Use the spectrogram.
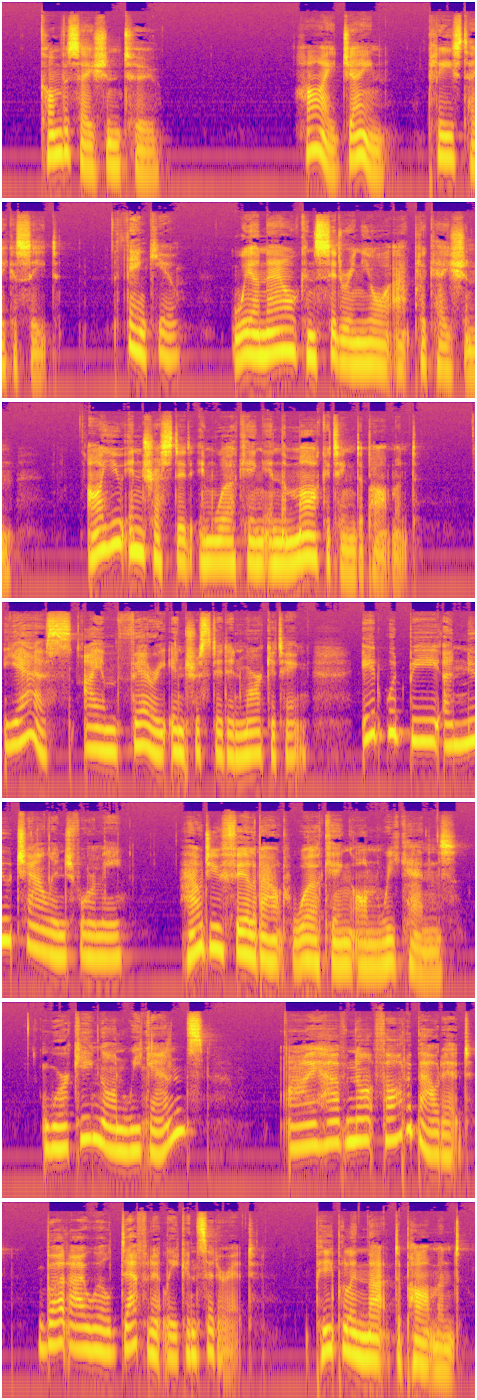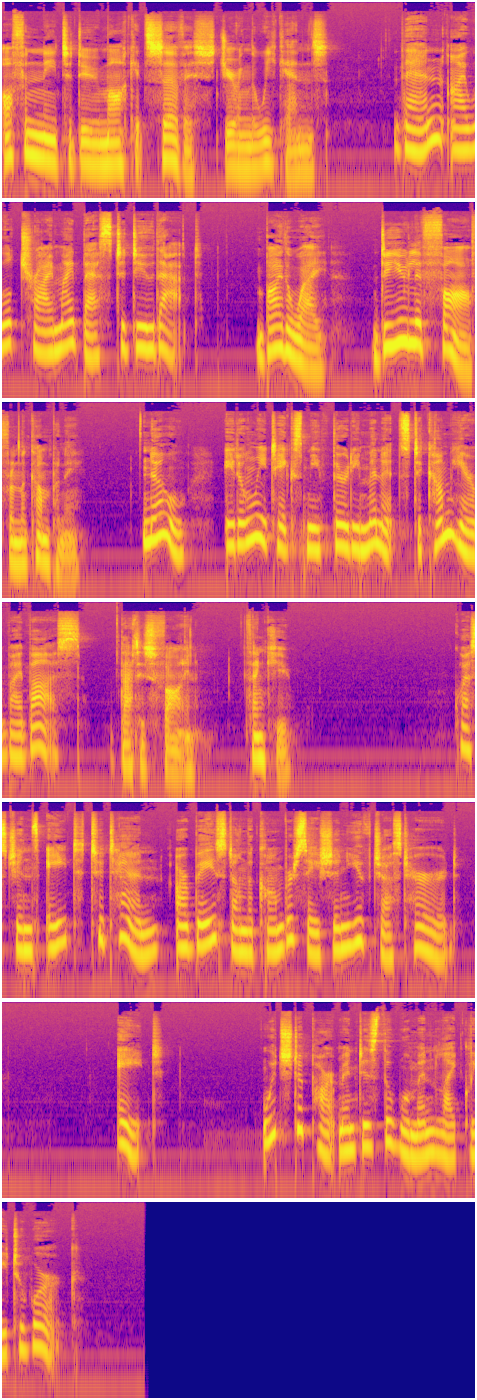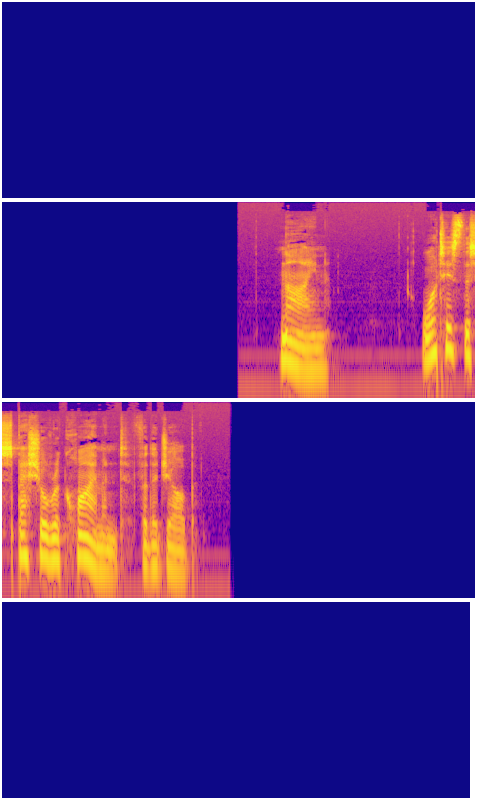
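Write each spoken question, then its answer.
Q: Which department is the woman likely to work?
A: The marketing department.

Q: What is the special requirement for the job?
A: Working on weekends.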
